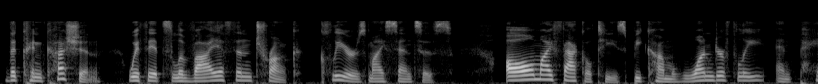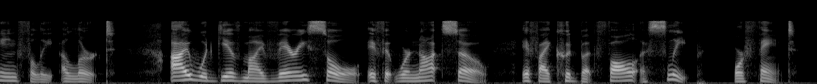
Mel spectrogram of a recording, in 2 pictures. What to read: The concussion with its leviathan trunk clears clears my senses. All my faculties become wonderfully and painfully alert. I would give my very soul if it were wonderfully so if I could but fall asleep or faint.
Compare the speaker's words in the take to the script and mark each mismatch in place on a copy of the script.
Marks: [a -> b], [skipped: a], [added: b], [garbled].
The concussion with its leviathan trunk clears [skipped: clears] my senses. All my faculties become wonderfully and painfully alert. I would give my very soul if it were [wonderfully -> not] so if I could but fall asleep or faint.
